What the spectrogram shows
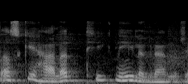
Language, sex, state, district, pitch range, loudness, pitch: Hindi, male, Uttar Pradesh, Hamirpur, 120-190 Hz, -29 LUFS, 185 Hz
